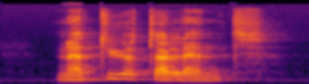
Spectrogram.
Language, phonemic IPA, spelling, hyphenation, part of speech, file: Dutch, /naːˈtyːr.taːˌlɛnt/, natuurtalent, na‧tuur‧ta‧lent, noun, Nl-natuurtalent.ogg
- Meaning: 1. a natural (one with innate talent) 2. a natural talent, an innate talent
